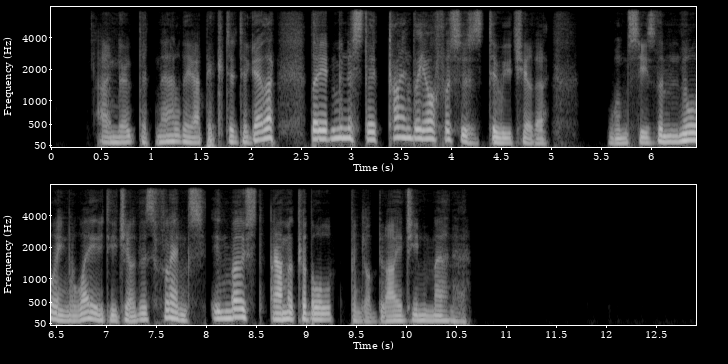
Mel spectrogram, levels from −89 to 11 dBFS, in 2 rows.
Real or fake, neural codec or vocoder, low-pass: fake; codec, 16 kHz in and 24 kHz out, 0.6 kbps, FireRedTTS-2 codec; 7.2 kHz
